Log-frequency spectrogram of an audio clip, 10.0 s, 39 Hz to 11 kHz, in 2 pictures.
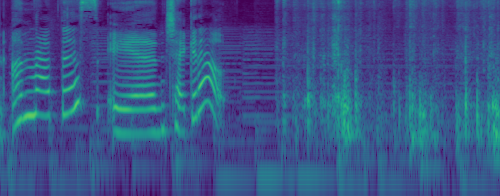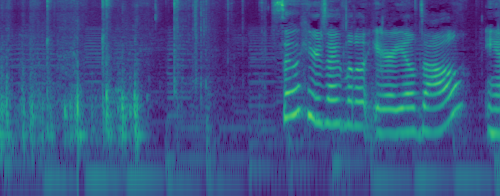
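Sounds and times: background music: 0.0 - 10.0
plastic wrap and cardboard crinkling: 2.8 - 7.8.

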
